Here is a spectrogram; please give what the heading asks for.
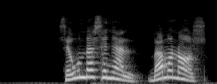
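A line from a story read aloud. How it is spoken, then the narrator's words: Shouted. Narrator (Spanish): gritó Lupin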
